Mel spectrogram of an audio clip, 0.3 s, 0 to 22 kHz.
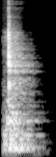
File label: PLOK G#5, SPINET; Xsample VOL-7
